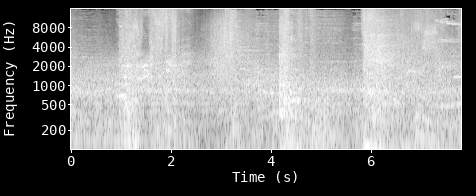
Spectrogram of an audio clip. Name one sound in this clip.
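Magical blasts whoosh and boom in sudden bursts.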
